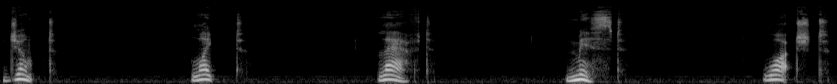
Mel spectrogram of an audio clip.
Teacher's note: If a word ends with p or k or f or th, the voiceless sounds except for the t sound, the ed ending will also be voiceless. It will sound like t.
